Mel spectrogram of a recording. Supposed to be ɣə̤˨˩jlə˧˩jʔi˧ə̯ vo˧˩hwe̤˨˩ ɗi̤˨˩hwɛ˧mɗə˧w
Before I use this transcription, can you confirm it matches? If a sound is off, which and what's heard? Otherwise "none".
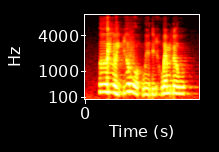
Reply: ə̤˨˩ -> ə˧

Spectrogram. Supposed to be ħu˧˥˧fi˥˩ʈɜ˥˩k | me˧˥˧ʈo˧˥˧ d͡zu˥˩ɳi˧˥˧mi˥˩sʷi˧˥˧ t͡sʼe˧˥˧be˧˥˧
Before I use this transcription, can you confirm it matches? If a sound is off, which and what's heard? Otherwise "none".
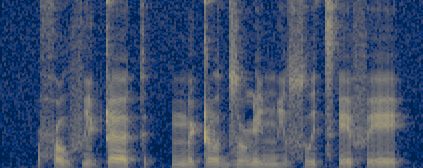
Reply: b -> f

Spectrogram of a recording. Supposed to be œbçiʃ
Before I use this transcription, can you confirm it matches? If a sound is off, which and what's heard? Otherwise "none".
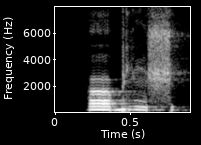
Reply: ç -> j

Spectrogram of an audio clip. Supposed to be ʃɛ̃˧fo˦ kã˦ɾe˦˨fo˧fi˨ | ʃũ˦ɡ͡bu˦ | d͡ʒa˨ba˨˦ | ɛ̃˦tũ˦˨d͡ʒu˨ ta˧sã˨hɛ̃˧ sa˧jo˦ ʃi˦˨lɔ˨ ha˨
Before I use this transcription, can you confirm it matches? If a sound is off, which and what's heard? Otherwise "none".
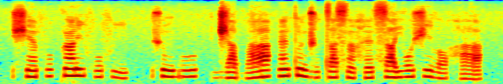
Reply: e˦˨ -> i˦˨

